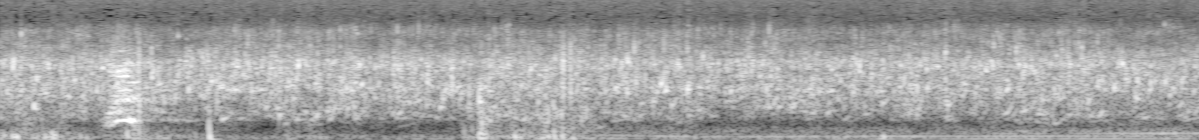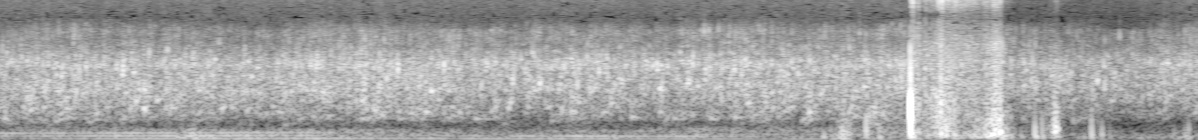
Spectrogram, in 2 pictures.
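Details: Low rumbling background with a faint engine-like hum, soft knocks and a brief clatter near the end; no animal calls.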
